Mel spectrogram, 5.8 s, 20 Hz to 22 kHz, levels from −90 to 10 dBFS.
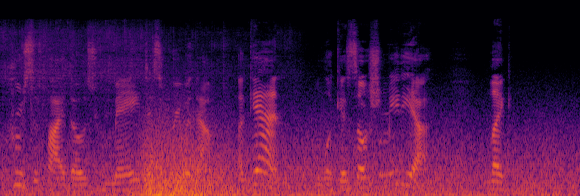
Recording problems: wind noise on the microphone; heavy; 5 dB below the speech
rain or running water; noticeable; throughout; 20 dB below the speech

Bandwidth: 14.5 kHz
